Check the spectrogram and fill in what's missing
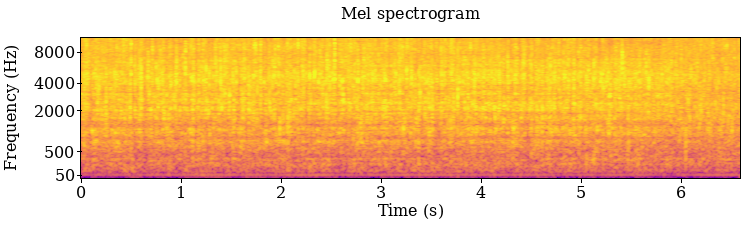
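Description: Water gushing hard and steadily from the pump outlet of a home aquaponic system, a loud continuous rushing splash with no pauses.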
